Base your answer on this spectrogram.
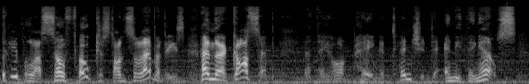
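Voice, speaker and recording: A man's voice: a little high, wildly swooping pitch, fairly quick, pushed and bright, faint music behind. A man narrating a comic book table read in a dramatic, announcer-like cartoon style.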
